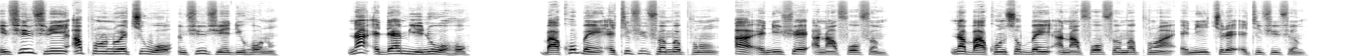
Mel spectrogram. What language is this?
Akan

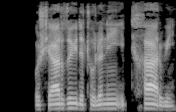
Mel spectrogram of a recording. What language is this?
Pashto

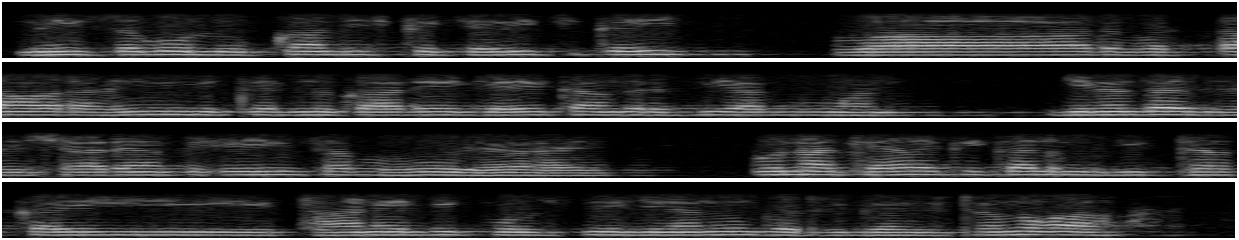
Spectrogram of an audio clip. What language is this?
Punjabi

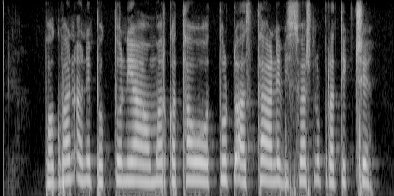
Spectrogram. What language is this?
Gujarati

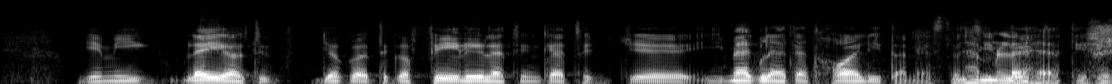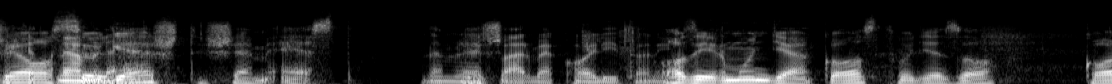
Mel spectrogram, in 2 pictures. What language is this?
Hungarian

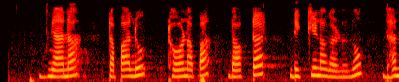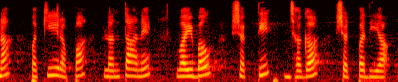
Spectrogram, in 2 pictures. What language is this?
Kannada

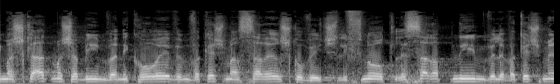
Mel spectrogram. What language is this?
Hebrew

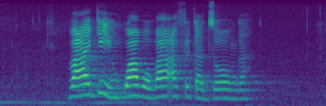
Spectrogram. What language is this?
Tsonga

